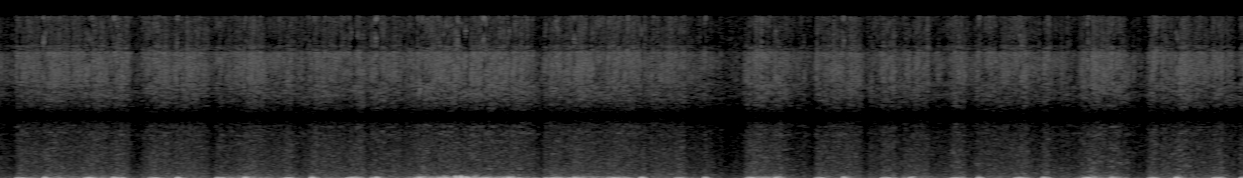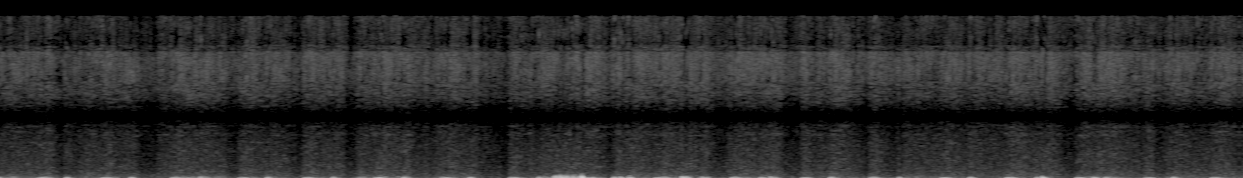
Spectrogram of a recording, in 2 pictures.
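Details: Own heartbeat, thumping loudly: a steady run of strong, low heart thumps with brief bursts of rubbing noise.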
